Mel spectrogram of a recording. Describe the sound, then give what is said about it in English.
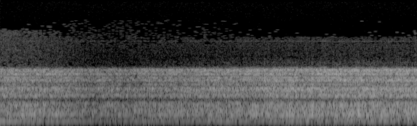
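A steady wash of static hisses at an even level throughout from a ham radio receiver with no station on air, early in the morning, with a faint underlying hum and no voices or music coming through. “Nothing but static.”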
